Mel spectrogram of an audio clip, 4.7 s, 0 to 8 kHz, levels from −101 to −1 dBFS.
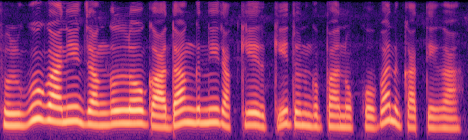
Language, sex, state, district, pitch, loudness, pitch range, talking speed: Garo, female, Meghalaya, South Garo Hills, 225 Hz, -17 LUFS, 195-255 Hz, 100 wpm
